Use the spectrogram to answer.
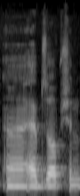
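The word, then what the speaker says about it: absorption: यहाँ पर आप देख रहे हैं AB एब्जॉर्प्शन, प्रोनाउंसिएशन पे ध्यान देना। AD एड्जॉर्प्शन।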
